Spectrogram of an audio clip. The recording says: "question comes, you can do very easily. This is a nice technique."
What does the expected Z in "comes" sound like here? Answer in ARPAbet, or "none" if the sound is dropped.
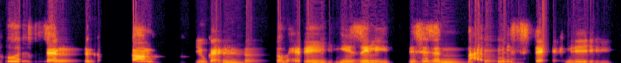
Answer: none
